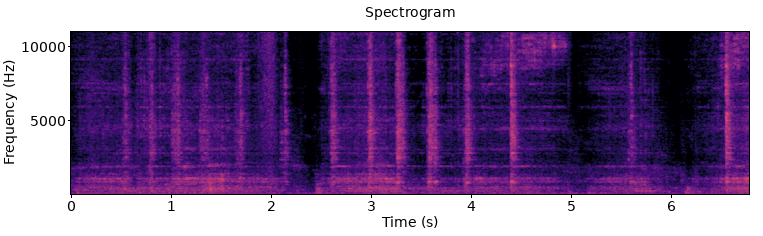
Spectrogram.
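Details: Car lifted on jack stand with wheel off the ground, before the drum was removed (brakes or bearing suspected): rough rasping scrape about three times a second as the wheel spins; inside were worn shoes and hardware, and the drum may need replacing.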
